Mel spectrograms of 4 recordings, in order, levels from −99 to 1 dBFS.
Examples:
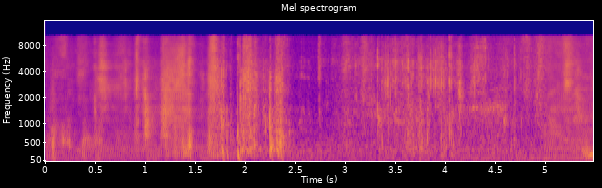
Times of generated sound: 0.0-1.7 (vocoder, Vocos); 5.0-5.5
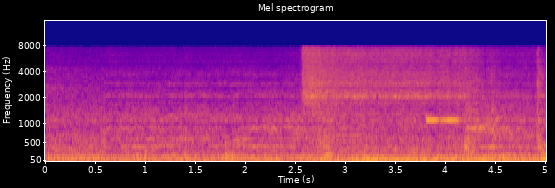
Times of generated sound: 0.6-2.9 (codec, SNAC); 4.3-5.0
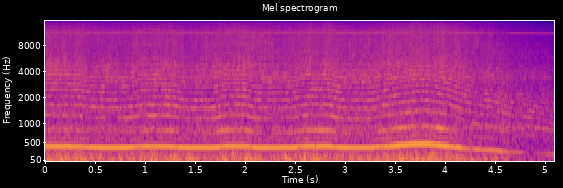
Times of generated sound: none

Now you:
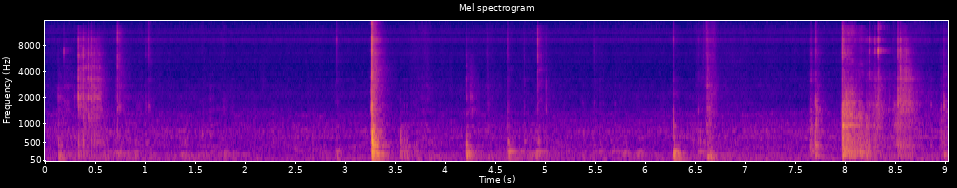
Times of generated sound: 0.0-9.0 (autoencoder, DAC-VAE)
